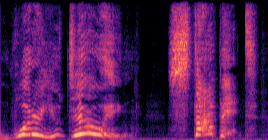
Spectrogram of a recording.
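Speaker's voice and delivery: high, loud, fed-up yelp at the screen; exasperated outburst. Real, not acted. Reviewer yelling at the CGI filmmakers, exasperated high shout. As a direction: throw up your hands and shout at the filmmakers.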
